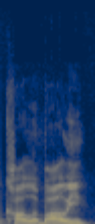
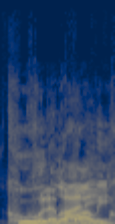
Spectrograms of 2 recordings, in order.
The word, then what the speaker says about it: Coulibaly: Bilal Coulibaly. – You butchered that last name. – Yeah, I did. Coulibaly. My bad.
